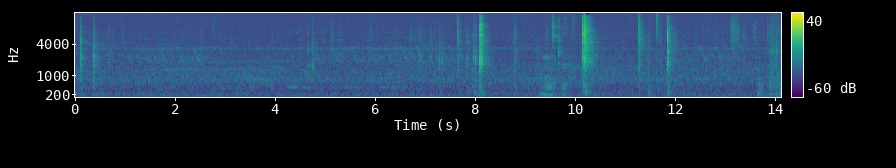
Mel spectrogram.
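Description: Scattered sharp clicks and snaps of metal pliers working the wire connectors off the terminals of an LED light's rocker switch, the loudest about ten seconds in, over a low steady background noise.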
